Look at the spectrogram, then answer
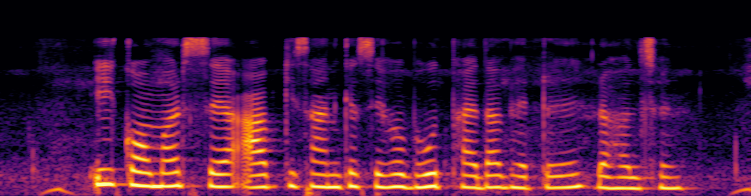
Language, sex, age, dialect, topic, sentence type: Maithili, female, 18-24, Eastern / Thethi, agriculture, statement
